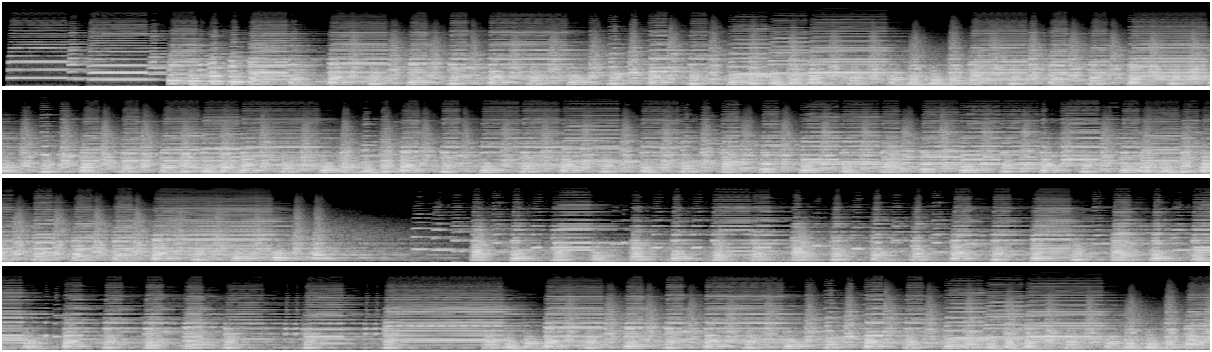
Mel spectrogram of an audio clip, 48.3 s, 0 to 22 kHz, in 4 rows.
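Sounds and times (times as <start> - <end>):
German Bavarian brass and accordion song: 0.0 - 48.3.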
